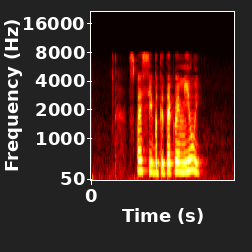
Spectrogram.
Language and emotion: Russian, positive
